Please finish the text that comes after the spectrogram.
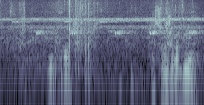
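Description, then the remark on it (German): Hot, humid tropical forest ambience in Ivindo National Park, Gabon, with birds, insects, monkeys and frogs: a steady, high insect drone and repeated short chirps, while animal calls with a wavering, tonal quality rise and fall in the foreground. “Vögel, Insekten, Affen und Frösche sind zu hören.”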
